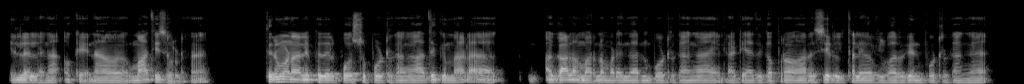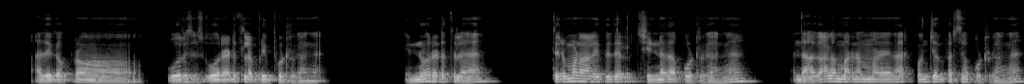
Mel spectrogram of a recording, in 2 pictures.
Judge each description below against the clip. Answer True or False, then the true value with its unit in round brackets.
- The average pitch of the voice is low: True (100 Hz)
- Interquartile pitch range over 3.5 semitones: False (3.2 semitones)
